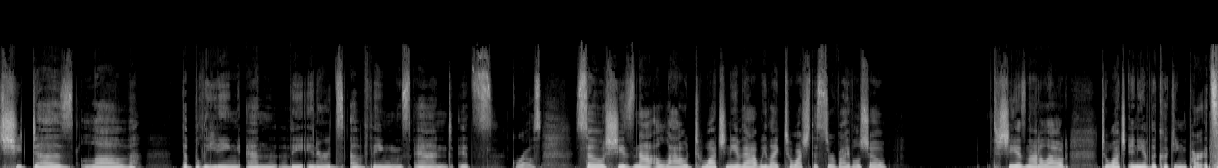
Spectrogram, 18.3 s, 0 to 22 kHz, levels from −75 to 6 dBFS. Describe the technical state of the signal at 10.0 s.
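At 10.0 s the signal is intact, with no dropout, clipping, glitch or other fault audible at that point.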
